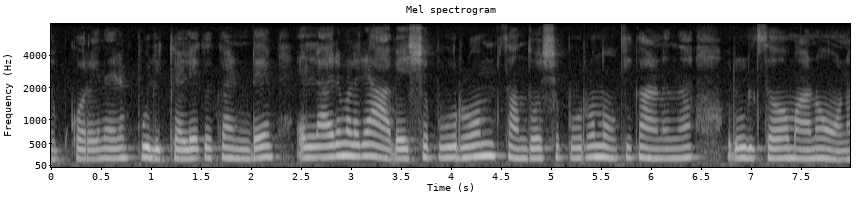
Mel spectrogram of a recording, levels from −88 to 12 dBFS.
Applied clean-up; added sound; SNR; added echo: none; none; none; none.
